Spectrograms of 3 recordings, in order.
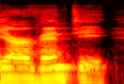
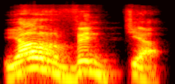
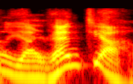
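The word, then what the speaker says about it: Järventie: It's not just Robbie Yarventi. It's like Robbie Yarventia. Oh, Yarventia. Okay, I like that.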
